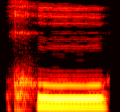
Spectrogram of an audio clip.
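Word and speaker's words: 呵: heart Meridian the pronunciation of who like The Who and the English word Hoover the pronunciation is assisted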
